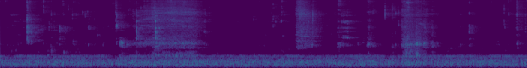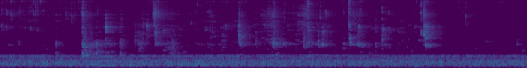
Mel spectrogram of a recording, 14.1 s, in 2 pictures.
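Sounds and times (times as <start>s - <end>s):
wet chewing and mouth clicks: 4.0s - 13.6s.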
